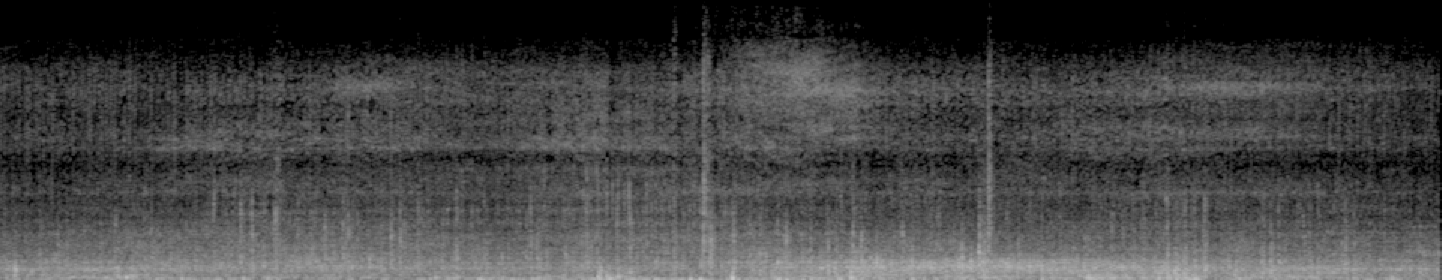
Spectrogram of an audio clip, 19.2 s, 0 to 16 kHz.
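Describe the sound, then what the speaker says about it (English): A model 61XX steam tank engine locomotive runs continuously, giving a faint, steady rolling rumble with light rail clicks and no voices. "It's a tank engine built like a tank."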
